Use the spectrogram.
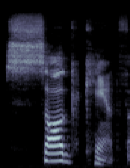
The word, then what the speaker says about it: Tsojcanth: The caverns of Sogcanth. I'm gonna say Sogcanth. It's literally TSOJCANTH.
